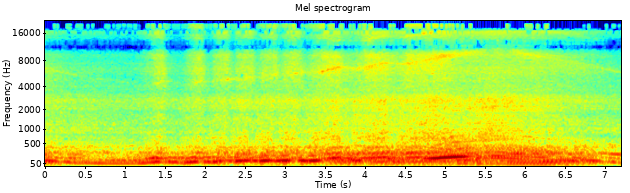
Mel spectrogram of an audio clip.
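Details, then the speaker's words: L5P diesel with a newly installed Calibrated Power 64mm turbo: several free revs rising and falling, with a high turbo whistle climbing each time; sounds healthy and strong. "Listen to this thing just purr."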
